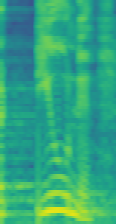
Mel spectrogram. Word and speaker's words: tune: ठीक है, आगे TUNE, तो टी से हो गया दोस्तों आधा ट, यू का उच्चारण यू हो गया, NE से न, यह लिखा गया आपका ट्यून, TUNE ट्यून।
